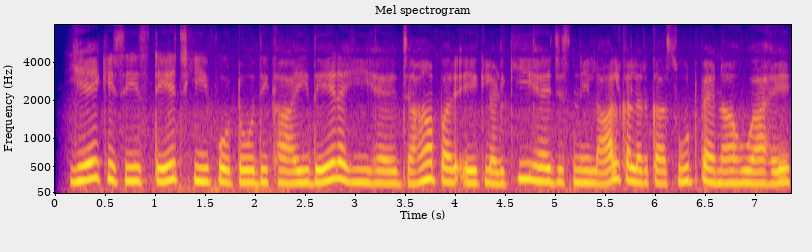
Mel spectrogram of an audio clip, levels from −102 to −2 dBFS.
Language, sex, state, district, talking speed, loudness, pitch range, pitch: Hindi, female, Rajasthan, Jaipur, 180 wpm, -13 LUFS, 215-245 Hz, 230 Hz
